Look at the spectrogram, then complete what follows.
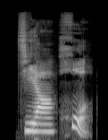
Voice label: "jiahuo", Chinese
